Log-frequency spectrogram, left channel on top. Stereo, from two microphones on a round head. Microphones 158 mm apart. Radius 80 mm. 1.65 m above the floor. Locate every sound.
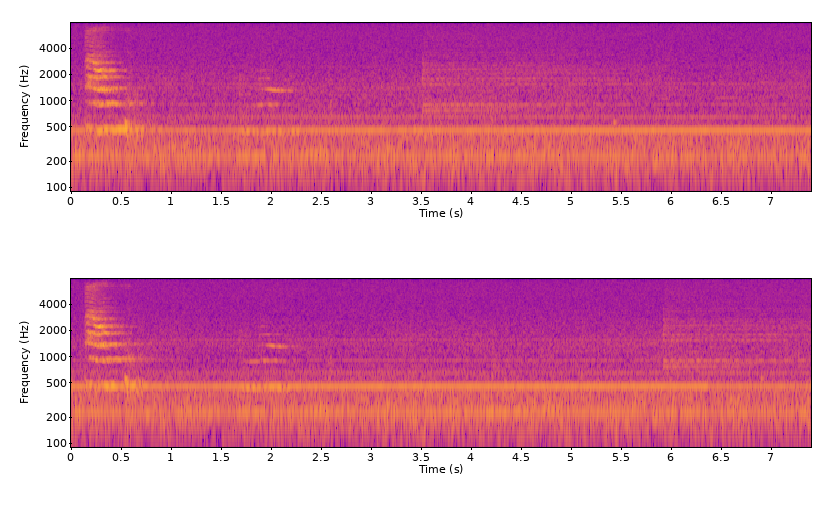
0.1 s a cat meowing: 10° right (ahead or behind), 2.5 m; by 2.2 s 20° left (ahead or behind), 1.7 m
